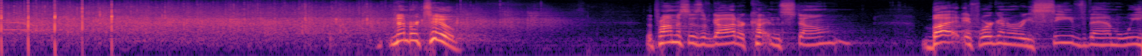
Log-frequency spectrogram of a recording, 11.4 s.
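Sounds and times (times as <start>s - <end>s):
audience applause: 0.0s - 5.7s
speech: 3.9s - 4.7s, 6.5s - 8.6s, 9.2s - 11.4s.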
